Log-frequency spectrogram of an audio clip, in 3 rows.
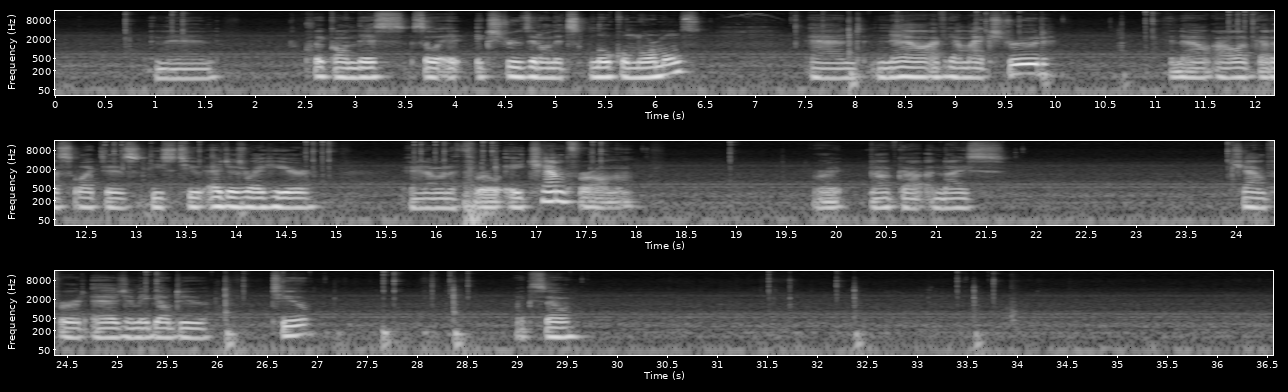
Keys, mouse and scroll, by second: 1.2 click, 7.7-8.4 alt+middle drag, 9.2 click, 9.5 middle drag, 10.9 click, 11.7 click, 11.9 click, 12.7 ctrl+click, 12.9 ctrl+click, 13.1 middle click, 13.5 middle click, 14.7 ctrl+click, 14.9 ctrl+click, 15.8 ctrl+click, 16.0 ctrl+click, 16.5 right click, 17.6 click, 19.0-23.9 drag, 25.3 click, 26.3 alt+middle click, 27.7 click, 28.1 middle click, 28.5-31.5 alt+middle drag, 32.2-33.4 alt+middle drag, 33.8-36.5 alt+middle drag.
